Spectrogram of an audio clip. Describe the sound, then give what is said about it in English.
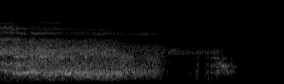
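A deep breath drawn in through the nose during a guided breathing exercise: a soft, airy hiss lasting over two seconds that gradually fades, swells briefly, then stops, faint and heard alone. “let's take a deep breath in through the nose, all the way to our toes.”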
